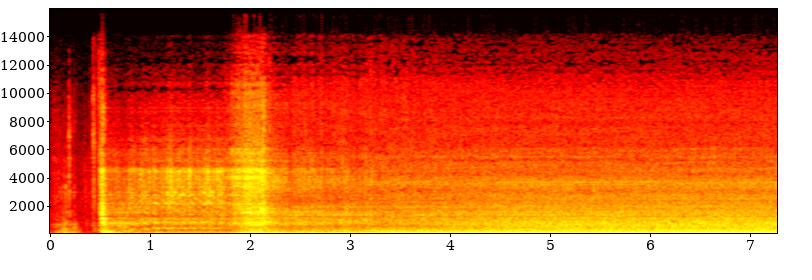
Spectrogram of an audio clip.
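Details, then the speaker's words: 1979 Hurst Olds with original 350 Olds V8, sat 9 years, old gas still in tank, cold start: short crank, catches right away, steady even low rumble at idle, no misses or knocks; normal cold start and idle. "Runs good. Sounds good. Stinks like old gas, but it's still running on the old gas."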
